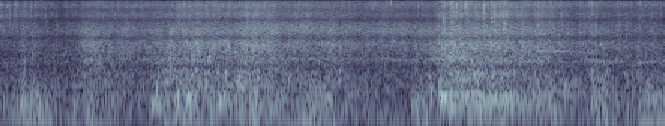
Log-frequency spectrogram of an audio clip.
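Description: Water pours and splashes nearby.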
